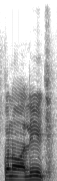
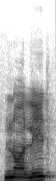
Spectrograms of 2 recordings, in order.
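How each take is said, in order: First: The word starts with a clear K sound. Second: The word starts with an N sound. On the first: The speaker calls it wrong. "लोग बहुत बच्चे बोला करते हैं" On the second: The speaker calls it right. "के है, silent है"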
